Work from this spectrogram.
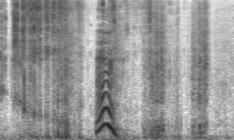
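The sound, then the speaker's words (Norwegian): Crunching of a paprika-flavoured potato chip being bitten and chewed: a few crisp, brittle crunches with a brief low hum in between, fairly loud and without talk. “blir litt varm i hjertet når jeg vet at jeg nå skal ta en paprikachip i kjeften.”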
